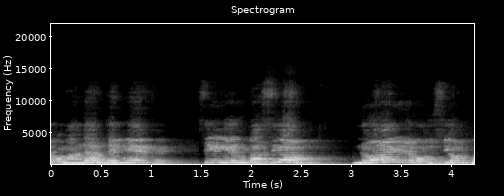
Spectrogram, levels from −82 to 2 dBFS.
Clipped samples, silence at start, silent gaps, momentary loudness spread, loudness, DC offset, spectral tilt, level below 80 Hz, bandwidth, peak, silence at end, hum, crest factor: under 0.1%; 0 s; none; 14 LU; -15 LUFS; under 0.1%; -6.5 dB/octave; -50 dBFS; 11.5 kHz; 0 dBFS; 0 s; none; 14 dB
